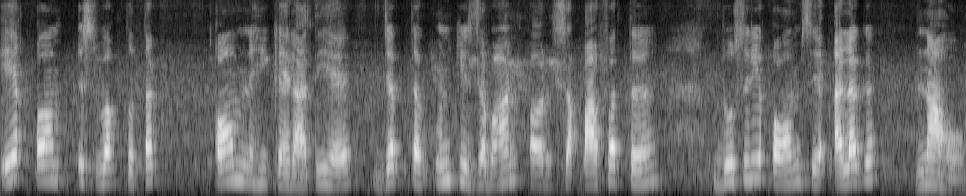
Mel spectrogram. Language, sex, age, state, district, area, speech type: Urdu, female, 45-60, Bihar, Araria, rural, spontaneous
